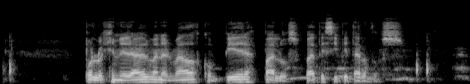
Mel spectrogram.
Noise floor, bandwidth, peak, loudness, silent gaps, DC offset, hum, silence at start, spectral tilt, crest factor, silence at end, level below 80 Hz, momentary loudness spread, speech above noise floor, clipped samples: -58 dBFS; 9.4 kHz; -4 dBFS; -19 LUFS; 0.78-0.85 s; under 0.1%; none; 0.1 s; -4.5 dB/octave; 16 dB; 0 s; -56 dBFS; 15 LU; 40 dB; under 0.1%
